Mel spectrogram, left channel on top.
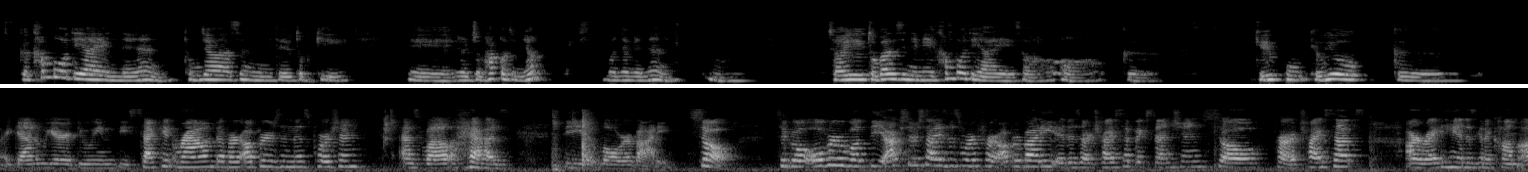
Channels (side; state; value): both; different; correlation 0.00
